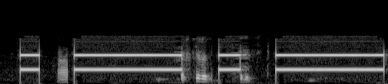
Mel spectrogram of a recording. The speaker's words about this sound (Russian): Извините, вы там нажимаете клавишу, очень плохо слышно. Ой, нажимаю телефон.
